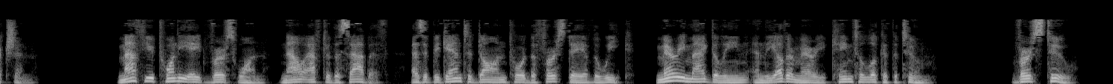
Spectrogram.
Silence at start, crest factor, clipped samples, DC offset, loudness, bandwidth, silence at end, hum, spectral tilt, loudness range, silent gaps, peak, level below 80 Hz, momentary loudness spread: 0 s; 18 dB; under 0.1%; under 0.1%; -23 LUFS; 8.8 kHz; 0.4 s; none; -5 dB/octave; 2 LU; 0.50-1.09 s, 6.38-6.56 s, 9.47-10.07 s; -6 dBFS; -46 dBFS; 10 LU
